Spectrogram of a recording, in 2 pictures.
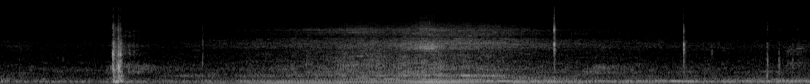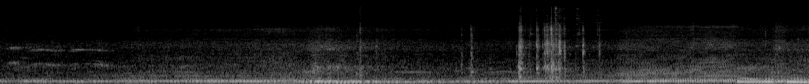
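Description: A motor vehicle's engine running, a low hum that shifts in pitch and gets louder toward the end, with a few sharp clicks.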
